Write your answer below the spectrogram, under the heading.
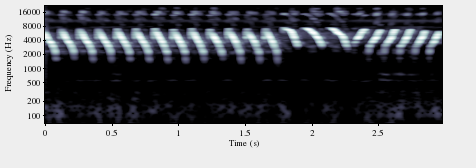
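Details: Canary delivering rapid repeated falling notes in a rhythmic series, slowing slightly midway before speeding up again; long song intended to tutor young canaries and ones that went quiet.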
